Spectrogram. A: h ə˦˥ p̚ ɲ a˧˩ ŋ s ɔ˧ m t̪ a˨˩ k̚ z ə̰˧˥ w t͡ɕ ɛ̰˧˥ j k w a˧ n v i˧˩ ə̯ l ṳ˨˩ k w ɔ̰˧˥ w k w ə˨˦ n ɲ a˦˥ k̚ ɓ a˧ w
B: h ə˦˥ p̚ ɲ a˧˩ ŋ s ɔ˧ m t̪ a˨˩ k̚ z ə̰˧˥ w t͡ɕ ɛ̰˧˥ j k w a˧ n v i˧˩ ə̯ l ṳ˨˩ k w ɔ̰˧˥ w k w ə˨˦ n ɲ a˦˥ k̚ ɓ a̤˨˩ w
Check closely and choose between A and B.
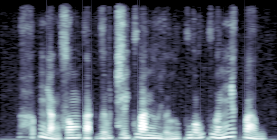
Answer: B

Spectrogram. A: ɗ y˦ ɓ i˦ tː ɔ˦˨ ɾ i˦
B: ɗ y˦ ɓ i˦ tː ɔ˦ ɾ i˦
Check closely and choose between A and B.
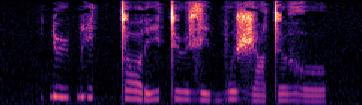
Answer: A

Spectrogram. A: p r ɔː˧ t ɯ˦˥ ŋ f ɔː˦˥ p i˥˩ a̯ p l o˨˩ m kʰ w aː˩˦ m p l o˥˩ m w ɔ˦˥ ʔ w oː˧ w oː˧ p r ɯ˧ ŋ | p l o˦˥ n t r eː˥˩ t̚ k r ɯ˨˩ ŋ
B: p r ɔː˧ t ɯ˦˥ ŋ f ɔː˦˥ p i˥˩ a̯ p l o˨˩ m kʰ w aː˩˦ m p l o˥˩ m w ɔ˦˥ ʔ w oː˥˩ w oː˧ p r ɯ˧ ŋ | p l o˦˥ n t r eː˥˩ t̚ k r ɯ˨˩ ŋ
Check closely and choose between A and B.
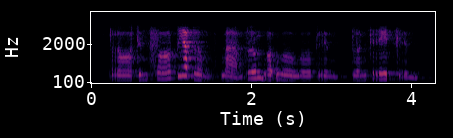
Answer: A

